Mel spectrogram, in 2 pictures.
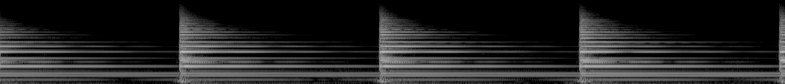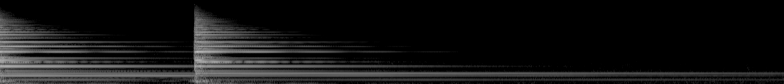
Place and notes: Bouchain (Nord)
Carillon de l'église St-Quentin
Ritournelles automatisées + 10h.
